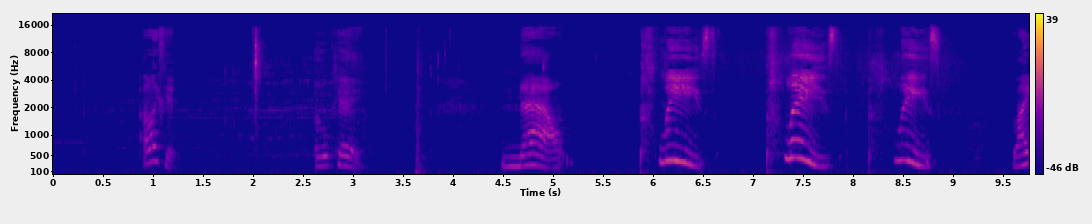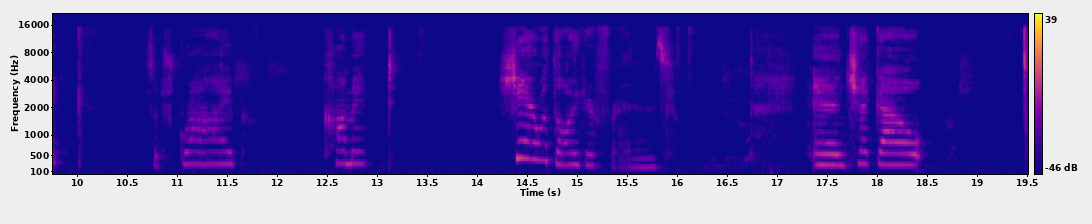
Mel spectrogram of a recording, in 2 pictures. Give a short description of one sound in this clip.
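A young woman speaks expressively close to a microphone, in short phrases with pauses.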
